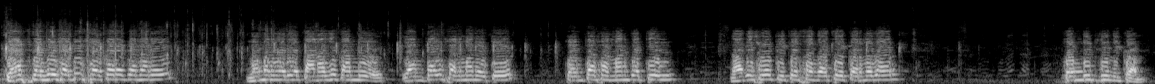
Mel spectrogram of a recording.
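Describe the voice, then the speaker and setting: A man's voice: sits high, fairly even intonation, a little mellow, dull audio, slight background noise. A man from Konkan working as announcer at a village cricket prize ceremony, formally reading out names one by one. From Konkan, India. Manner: reads names one by one in a formal, measured listing.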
